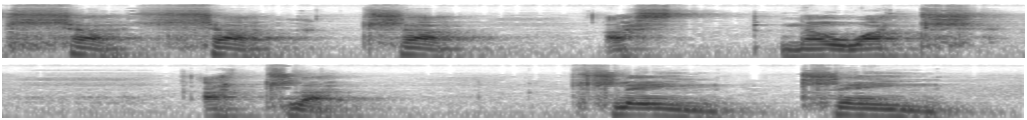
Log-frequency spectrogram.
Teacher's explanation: é lateral, é uma fricativa lateral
